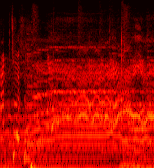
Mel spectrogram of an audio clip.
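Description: Gospel music: a woman singing a long, wavering run into the microphone over band accompaniment, with a sharp hit about half a second in.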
